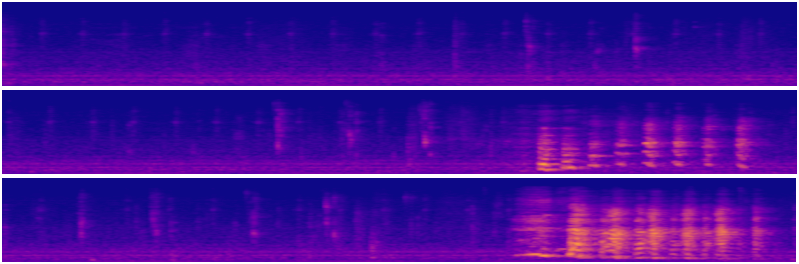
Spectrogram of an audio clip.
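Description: A man chewing a mouthful of deep-fried chicken liver, with faint wet clicks of the mouth. About eight seconds in, and louder near the end, he breaks into short wordless vocal outbursts.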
